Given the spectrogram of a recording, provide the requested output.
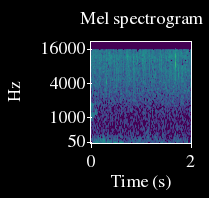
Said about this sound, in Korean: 그리고 빗소리도 들어주시고, 천장을 바라보다가, 그러다가 눈이 무거워지면 자연스레 눈을 감고, 빗소리를 듣고, 그리고 제 목소리를 듣고, 이렇게 하면은 여러 가지 소리가 들려올 거예요.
